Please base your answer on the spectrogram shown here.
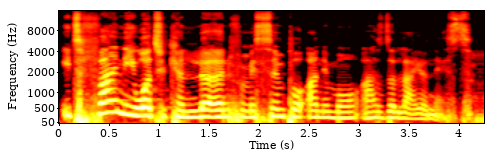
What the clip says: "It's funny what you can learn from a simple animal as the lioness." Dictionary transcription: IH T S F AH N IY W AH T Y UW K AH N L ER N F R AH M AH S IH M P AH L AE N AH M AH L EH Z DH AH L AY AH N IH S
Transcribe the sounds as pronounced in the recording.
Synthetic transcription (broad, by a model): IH T S F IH N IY W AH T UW K AH N L ER N F R AH M AH S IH M P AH L AE N AH M AH L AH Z DH AH L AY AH N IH S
